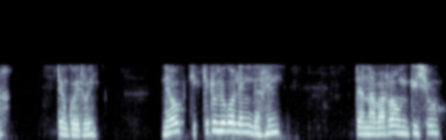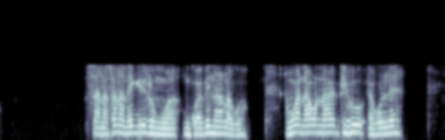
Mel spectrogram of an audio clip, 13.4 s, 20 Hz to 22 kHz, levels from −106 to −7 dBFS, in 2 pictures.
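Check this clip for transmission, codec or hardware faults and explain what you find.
Two faults, both from the same VoIP codec path.

All the way through, the speech has the iLBC codec's sound: nothing above 4 kHz and a plainly rough, synthetic edge, which fits its 30 ms, 13.33 kbps mode.

At about 8.75 to 8.80 s there are lost iLBC frames, probably a single dropped frame of around 30 ms. The decoder fills the hole by repeating the last pitch cycle with some noise, so you hear a brief held, buzzy vowel before the speech snaps straight back.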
